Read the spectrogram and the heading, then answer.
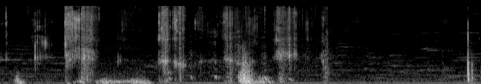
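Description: Loud crunching of a dipped pretzel snack: a sharp bite followed by several irregular chewing crunches, then quieter chewing and a small final snap, with no talking.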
